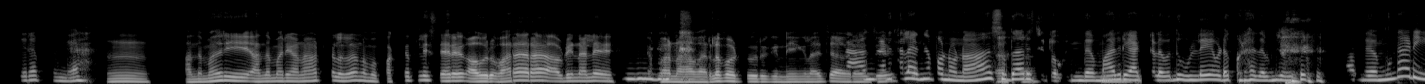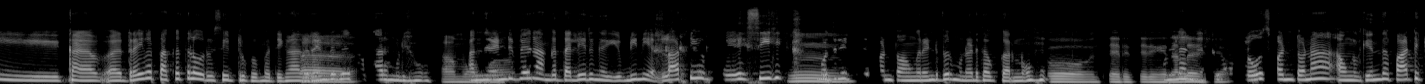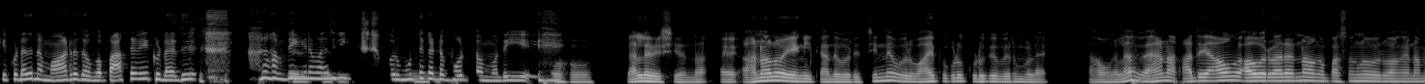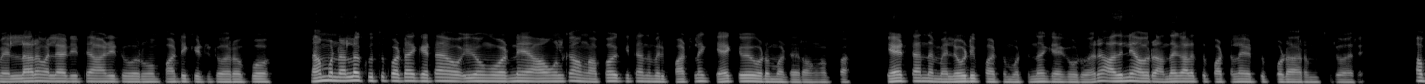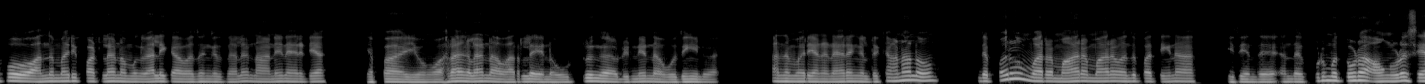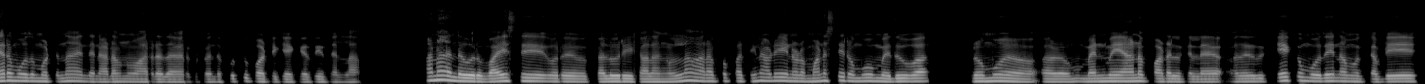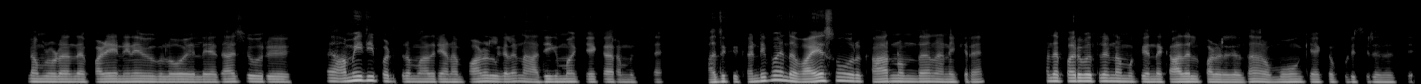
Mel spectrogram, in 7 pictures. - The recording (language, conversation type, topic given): Tamil, podcast, வயது அதிகரித்ததால் உங்கள் இசை ரசனை மாறியிருக்கிறதா?
- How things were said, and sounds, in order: tapping; laughing while speaking: "ஆமங்க"; laugh; laugh; in English: "டிசைட்"; chuckle; in English: "டோர குளோஸ்"; laugh; laugh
